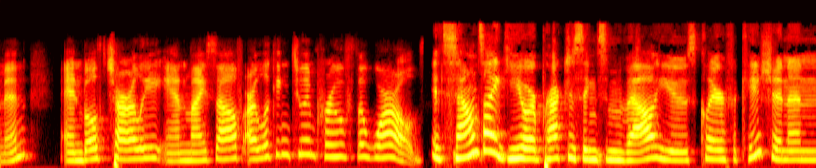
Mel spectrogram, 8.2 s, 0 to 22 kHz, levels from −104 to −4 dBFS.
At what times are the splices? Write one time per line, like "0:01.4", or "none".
0:04.2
